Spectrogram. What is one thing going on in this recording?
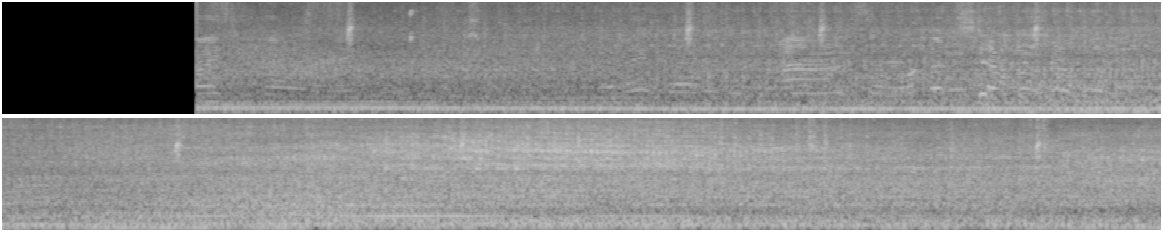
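A golf cart's electric motor hums as it drives over grass.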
